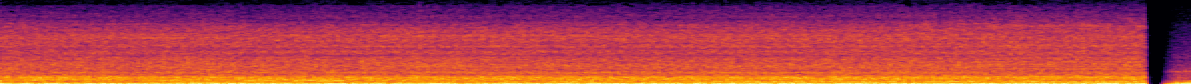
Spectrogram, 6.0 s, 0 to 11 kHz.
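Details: New replacement heater blower motor just installed in a 1995 Chevy K3500 dually 454 (OBS) and tested: a steady, even whoosh with a low rumble and no ticking, scraping or wobble; it runs smoothly.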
